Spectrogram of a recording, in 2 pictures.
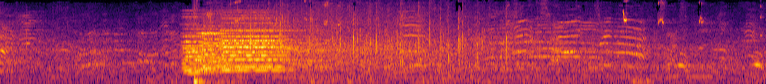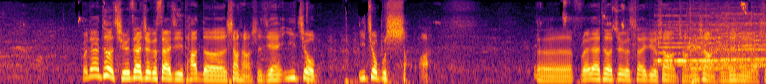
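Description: A large indoor crowd murmurs and cheers in an echoing arena.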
